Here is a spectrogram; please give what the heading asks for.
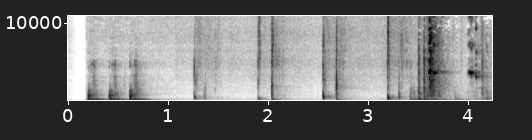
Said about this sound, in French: Douze ans plus tard, toc, toc, toc,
